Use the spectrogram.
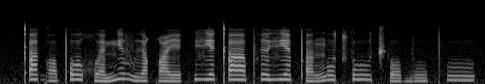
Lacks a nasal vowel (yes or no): yes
